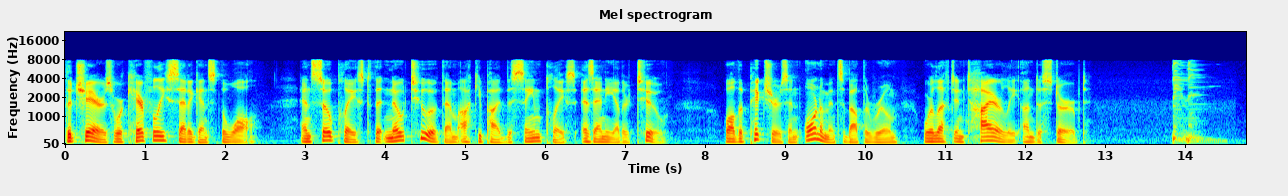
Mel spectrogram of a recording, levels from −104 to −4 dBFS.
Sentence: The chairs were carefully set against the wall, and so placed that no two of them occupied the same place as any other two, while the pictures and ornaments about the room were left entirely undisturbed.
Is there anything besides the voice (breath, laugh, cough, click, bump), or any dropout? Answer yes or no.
yes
